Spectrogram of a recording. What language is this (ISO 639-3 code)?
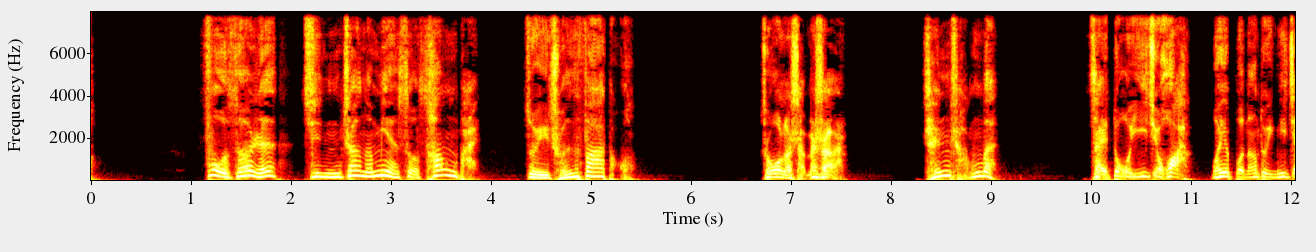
zho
